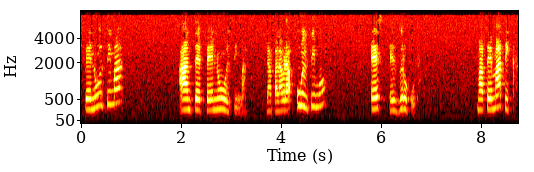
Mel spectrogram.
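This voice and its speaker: High-voiced woman teaching a lesson. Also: muffled recording. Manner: patient, stretches out syllables and verses when reading examples. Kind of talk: explaining poetry metrics in a lesson.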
